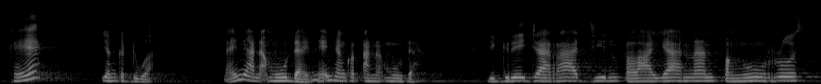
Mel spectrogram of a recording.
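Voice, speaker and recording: A man's voice: on the high side, measured pace. A man with an East Javanese accent preaching a sermon, telling stories animatedly and speaking straight to the congregation. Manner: animated, mixes local slang, addresses congregation. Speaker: pastor. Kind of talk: storytelling sermon. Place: church sanctuary. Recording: long church-hall reverb.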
